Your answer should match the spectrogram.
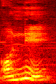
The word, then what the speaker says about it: অন্যে: অন্যে, এই অন্যে অয়ের পরে দন্তান্ন জ ফলা অর্থাৎ যুক্ত বর্ণ, তাই দন্তন্যের উচ্চারণ দুবার হল অন্যে, অন্যে।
